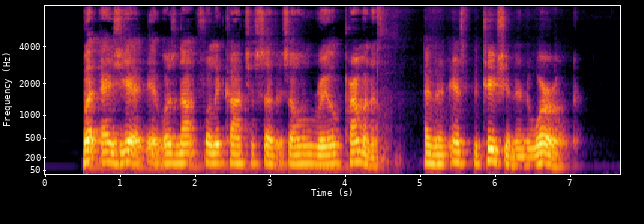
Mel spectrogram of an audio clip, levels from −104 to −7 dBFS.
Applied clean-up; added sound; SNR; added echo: neural mask model DeepFilterNet 3.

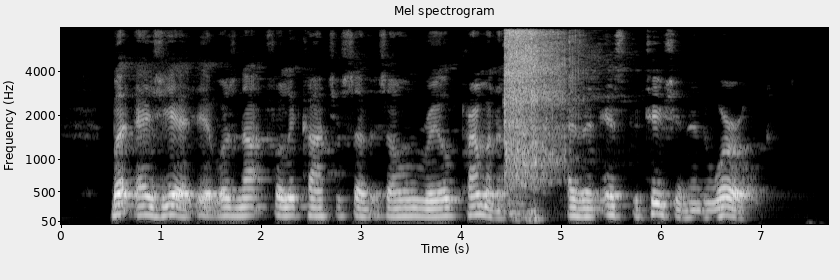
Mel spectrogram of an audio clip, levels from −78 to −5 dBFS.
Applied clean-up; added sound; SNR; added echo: classical method WPE with log-MMSE.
